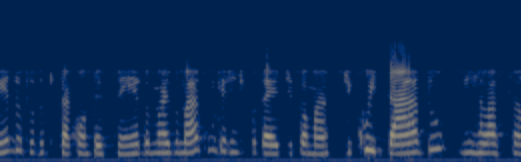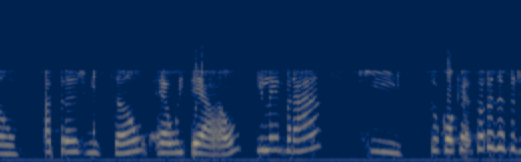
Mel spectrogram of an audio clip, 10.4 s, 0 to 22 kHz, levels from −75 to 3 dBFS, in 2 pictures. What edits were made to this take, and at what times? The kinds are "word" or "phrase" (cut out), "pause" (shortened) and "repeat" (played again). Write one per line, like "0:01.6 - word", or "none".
0:03.4 - pause
0:05.6 - pause
0:07.7 - pause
